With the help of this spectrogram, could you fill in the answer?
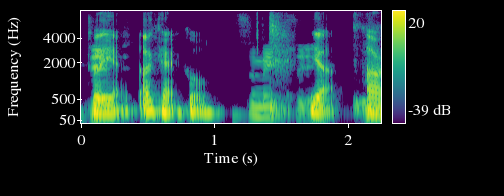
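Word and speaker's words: Tzimisce: I just want to confirm for everybody that regardless of Yeah. what anyone has ever said in the past, it is not pronounced Shimashe. And you can find me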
